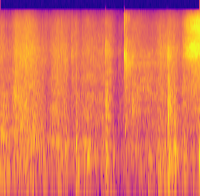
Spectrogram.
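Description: Rustling and a few light knocks of a large cardboard subscription box being handled and lifted.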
